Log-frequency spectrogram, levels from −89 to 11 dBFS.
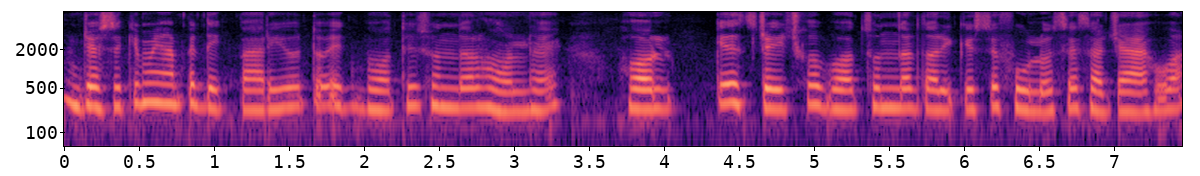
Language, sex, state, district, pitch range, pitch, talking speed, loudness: Hindi, female, Uttar Pradesh, Jyotiba Phule Nagar, 230-265 Hz, 245 Hz, 235 wpm, -19 LUFS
